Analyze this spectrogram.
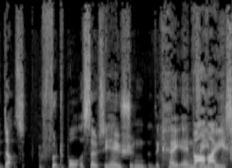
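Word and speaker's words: Waalwijk: I did quite like the bottom of the league side, RK Walwick, I think it's pronounced. – I think it's Valvik, perhaps. Valvik. – I think it's Valvik. – Is it Valvik, is it?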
